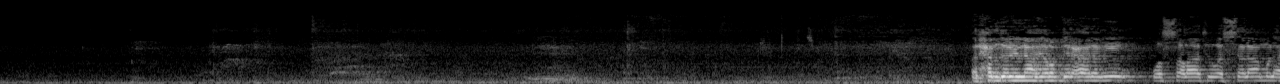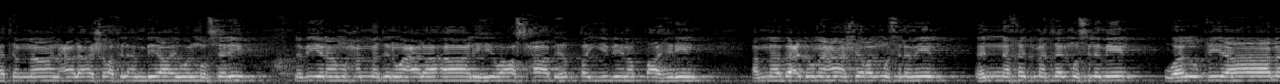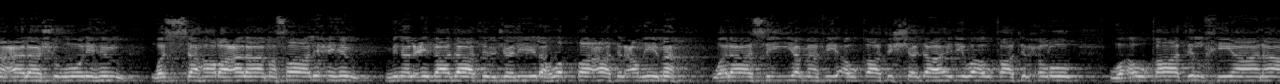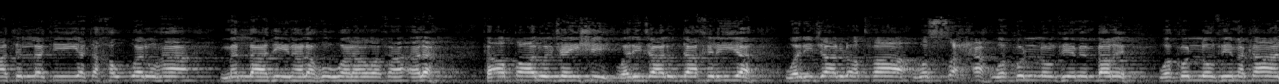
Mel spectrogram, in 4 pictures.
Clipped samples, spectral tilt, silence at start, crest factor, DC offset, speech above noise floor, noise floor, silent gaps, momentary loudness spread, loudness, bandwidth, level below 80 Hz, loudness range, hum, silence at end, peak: under 0.1%; -6 dB/octave; 1.3 s; 20 dB; under 0.1%; 30 dB; -49 dBFS; none; 9 LU; -20 LUFS; 9.8 kHz; -54 dBFS; 4 LU; none; 0 s; 0 dBFS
